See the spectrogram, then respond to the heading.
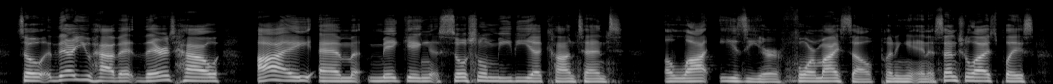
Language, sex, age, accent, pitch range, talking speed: English, male, 20-39, American, 125-155 Hz, 135 wpm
